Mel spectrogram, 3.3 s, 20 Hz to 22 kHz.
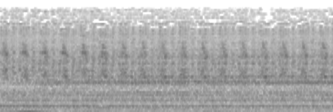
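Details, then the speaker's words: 2014–2015 Chevy pickup L83 V8 at idle, microphone low on driver's side near oil pan: steady sharp tick a few times per second, louder down low but believed from valvetrain; lifter tick suspected, not a collapsed lifter. "now i'm at about an equal distance to what i did to those valve covers and the sound is actually louder down here but i do not believe again that it is down here"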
